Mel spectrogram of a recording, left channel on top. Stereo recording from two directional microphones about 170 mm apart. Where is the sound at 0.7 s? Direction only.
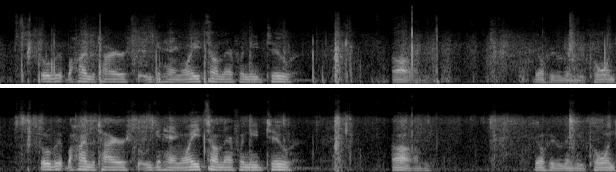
30° right (ahead or behind).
